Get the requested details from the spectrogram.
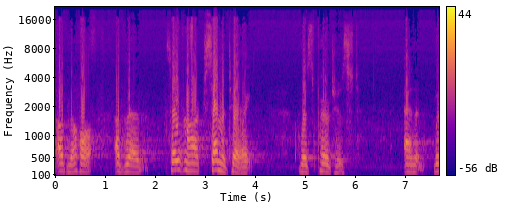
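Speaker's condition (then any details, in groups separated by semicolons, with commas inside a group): Essential tremor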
